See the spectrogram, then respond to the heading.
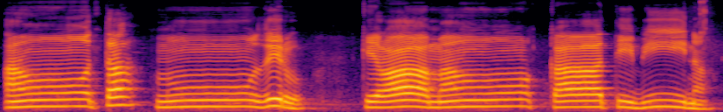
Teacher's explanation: یہ 15 لیٹرز اگر تنوین یا نون ساکن کے بعد آئے گا تو وہاں غنہ ہوگا، یعنی تھوڑی دیر آواز کو روکیں گے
